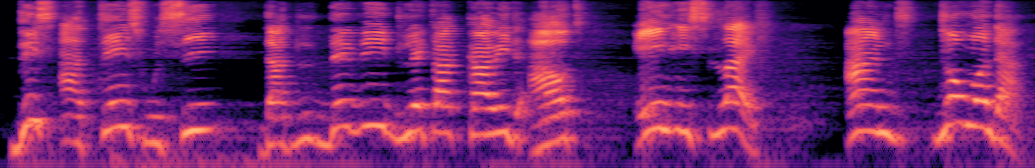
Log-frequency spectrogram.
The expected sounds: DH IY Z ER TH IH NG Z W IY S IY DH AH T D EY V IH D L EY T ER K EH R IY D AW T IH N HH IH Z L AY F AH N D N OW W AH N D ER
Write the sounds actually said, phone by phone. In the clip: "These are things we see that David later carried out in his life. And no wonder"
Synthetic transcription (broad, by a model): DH IY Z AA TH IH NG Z W IY S IY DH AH T D EY V IH D L EY T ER K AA R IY D AW T IH N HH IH S L AY F AH N D N OW W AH N D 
